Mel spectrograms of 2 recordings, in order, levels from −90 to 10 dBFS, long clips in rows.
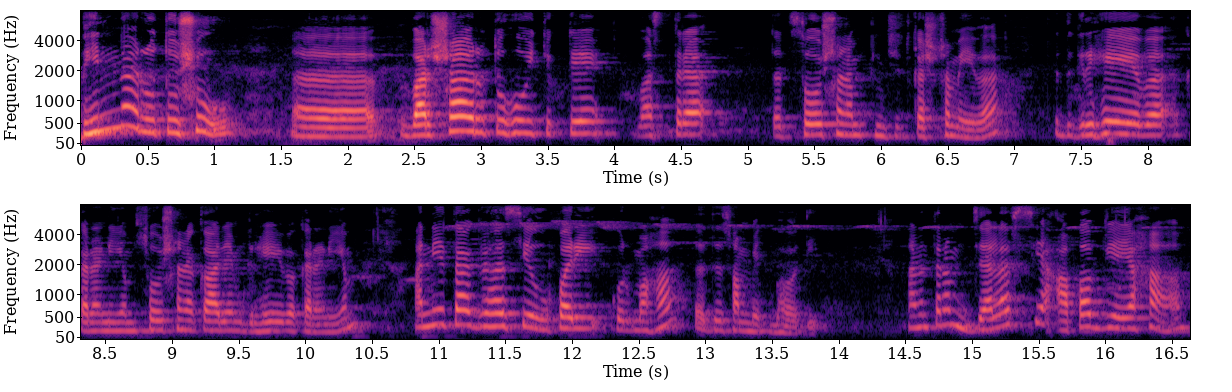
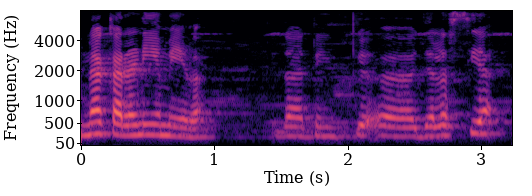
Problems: none marked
